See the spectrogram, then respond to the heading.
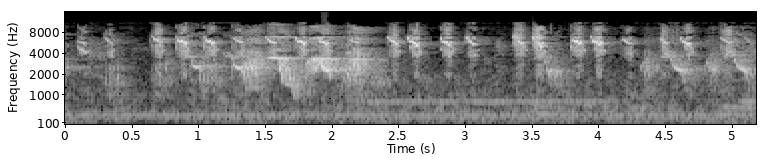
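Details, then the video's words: Wild myna feeding, giving a dense run of varied sharp chirps and squeaky notes, many short high calls packed closely with brief harsher rasping phrases, continuous through the whole stretch. "Wild feeding by Myna bird and making different sounds!"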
